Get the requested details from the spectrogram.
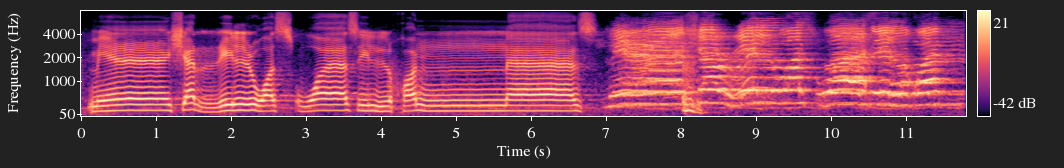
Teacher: را کو باریک پڑھیں گے، شرل را کے نیچے زیر ہے اس لیے اس کو باریک پڑھیں گے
